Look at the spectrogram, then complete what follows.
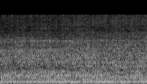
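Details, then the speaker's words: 1989 Jeep Cherokee 4.0L I6 Renix after overhaul and new exhaust manifold: smooth even low idle rumble, no knocks, ticks or misses; sounds healthy, though something appears to be dripping. "sounds beautiful i think sun looks like it's dripping a little bit"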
